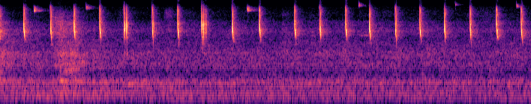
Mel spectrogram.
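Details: Hummingbird giving a steady stream of short, high-pitched chips close together, around three each second, with brief faint high whistles heard now and then.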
